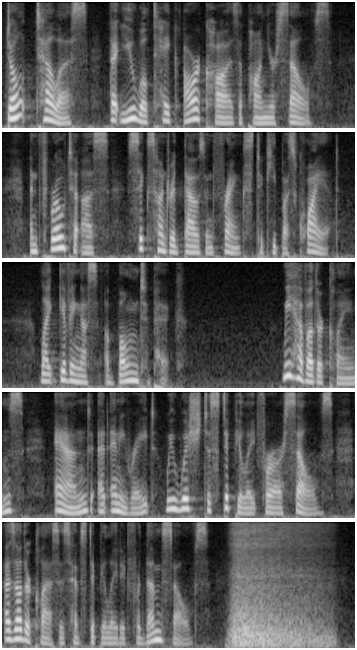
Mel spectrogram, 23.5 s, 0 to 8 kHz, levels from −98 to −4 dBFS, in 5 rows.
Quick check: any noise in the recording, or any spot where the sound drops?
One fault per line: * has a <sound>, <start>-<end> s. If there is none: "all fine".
* has a breath, 21.8-23.4 s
